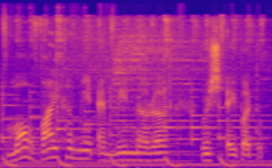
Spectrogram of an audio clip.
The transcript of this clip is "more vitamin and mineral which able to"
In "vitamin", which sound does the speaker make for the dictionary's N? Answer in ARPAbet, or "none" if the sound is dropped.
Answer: N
